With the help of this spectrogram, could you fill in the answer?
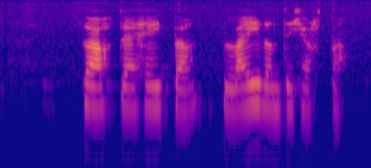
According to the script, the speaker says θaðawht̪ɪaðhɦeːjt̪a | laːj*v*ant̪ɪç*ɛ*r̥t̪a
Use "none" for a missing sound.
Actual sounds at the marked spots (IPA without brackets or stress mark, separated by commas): ð, a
